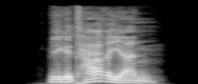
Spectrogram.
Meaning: dative plural of Vegetarier
- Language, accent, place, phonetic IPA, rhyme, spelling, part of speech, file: German, Germany, Berlin, [veɡeˈtaːʁiɐn], -aːʁiɐn, Vegetariern, noun, De-Vegetariern.ogg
